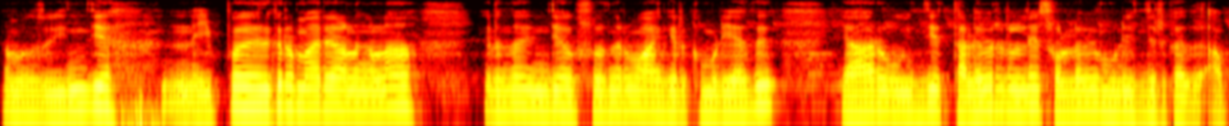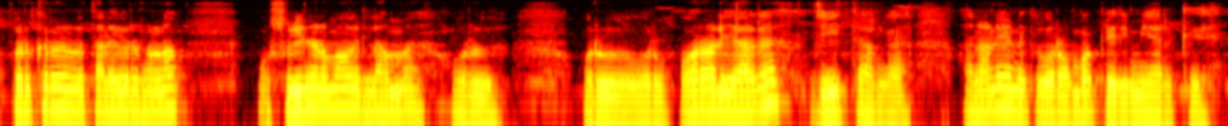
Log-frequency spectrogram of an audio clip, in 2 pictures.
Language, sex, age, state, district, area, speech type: Tamil, female, 30-45, Tamil Nadu, Tirupattur, rural, spontaneous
